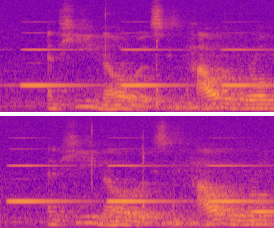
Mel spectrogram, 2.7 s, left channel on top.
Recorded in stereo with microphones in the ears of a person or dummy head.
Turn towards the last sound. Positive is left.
turn(degrees=85)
